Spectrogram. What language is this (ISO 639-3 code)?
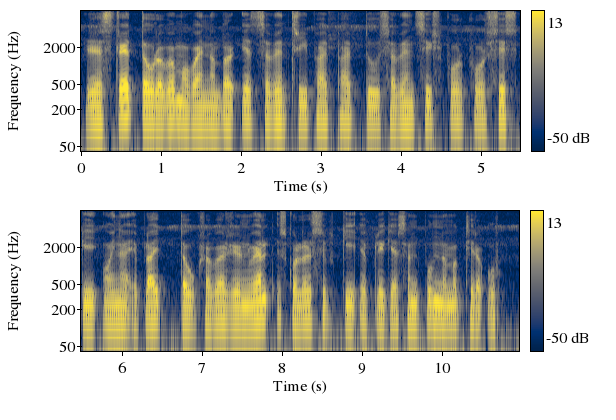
mni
